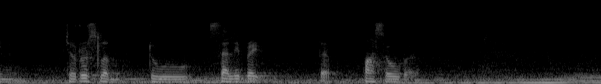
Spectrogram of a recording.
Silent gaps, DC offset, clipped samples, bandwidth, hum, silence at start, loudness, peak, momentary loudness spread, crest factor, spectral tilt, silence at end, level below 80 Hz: none; under 0.1%; under 0.1%; 7.8 kHz; none; 0 s; -40 LUFS; -20 dBFS; 11 LU; 18 dB; -7.5 dB/octave; 0 s; -46 dBFS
